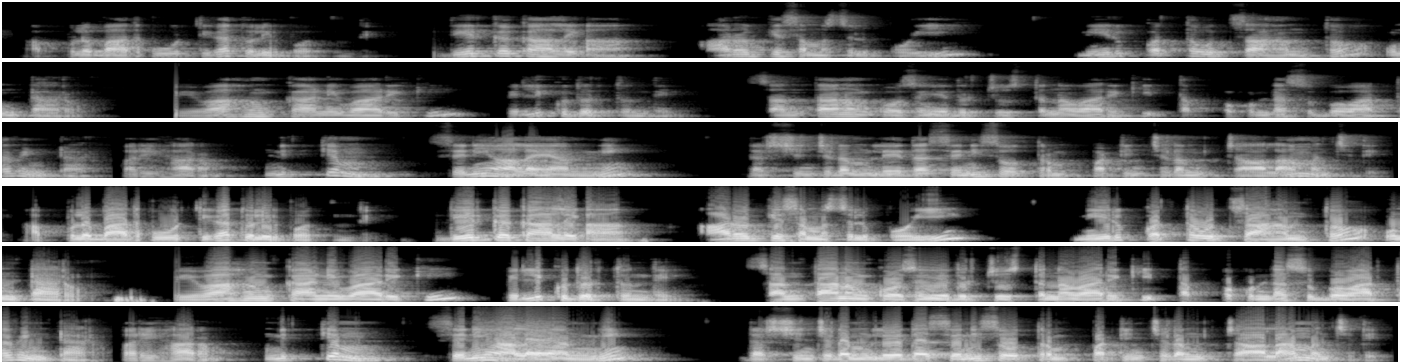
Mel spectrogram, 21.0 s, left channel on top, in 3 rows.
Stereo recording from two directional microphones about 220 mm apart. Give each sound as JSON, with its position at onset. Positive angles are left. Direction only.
{"t": 0.1, "sound": "speech", "side_deg": -45}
